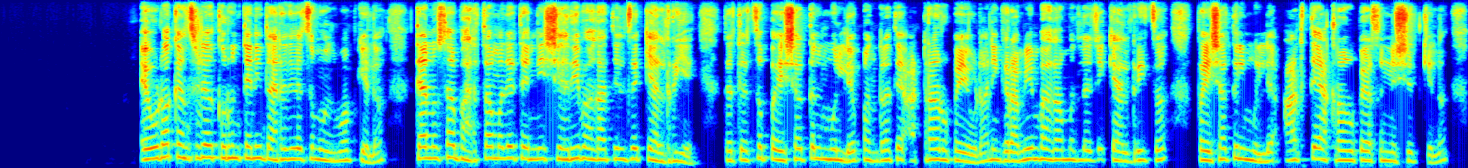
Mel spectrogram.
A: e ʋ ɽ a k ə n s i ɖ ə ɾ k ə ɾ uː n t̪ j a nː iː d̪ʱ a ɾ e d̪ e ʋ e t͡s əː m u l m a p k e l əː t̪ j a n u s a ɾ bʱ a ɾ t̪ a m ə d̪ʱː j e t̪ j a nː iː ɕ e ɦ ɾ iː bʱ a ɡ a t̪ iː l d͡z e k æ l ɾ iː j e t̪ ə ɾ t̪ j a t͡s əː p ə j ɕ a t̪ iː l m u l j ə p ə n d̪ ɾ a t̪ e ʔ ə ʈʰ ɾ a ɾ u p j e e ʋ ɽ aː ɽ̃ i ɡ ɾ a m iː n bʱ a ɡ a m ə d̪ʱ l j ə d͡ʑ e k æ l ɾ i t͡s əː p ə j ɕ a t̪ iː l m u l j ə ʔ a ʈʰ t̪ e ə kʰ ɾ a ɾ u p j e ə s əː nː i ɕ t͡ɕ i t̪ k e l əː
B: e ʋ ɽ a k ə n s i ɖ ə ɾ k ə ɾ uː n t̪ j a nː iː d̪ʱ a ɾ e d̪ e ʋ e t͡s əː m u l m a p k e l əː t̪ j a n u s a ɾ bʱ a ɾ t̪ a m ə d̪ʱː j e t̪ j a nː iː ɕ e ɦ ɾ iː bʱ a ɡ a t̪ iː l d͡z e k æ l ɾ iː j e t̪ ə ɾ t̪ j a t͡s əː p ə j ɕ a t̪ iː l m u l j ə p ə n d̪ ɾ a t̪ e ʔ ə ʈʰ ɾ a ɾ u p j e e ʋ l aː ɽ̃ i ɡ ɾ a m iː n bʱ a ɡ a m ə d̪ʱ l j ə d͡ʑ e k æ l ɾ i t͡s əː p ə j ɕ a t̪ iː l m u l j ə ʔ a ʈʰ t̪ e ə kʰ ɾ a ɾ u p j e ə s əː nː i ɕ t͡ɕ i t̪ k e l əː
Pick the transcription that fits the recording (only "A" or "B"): A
